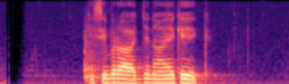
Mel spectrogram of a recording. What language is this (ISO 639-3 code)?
sin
